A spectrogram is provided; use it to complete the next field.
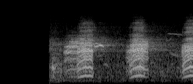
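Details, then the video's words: A mallard (Anas platyrhynchos) gives three loud, nasal, rasping quacks about half a second apart, each harsh and buzzy with a slight downward slur. "Кряква, голос - Кайырма өрдөк"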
